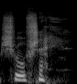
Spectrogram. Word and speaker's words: Saoirse: Whereas, I can't even say her name, Saoirse.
